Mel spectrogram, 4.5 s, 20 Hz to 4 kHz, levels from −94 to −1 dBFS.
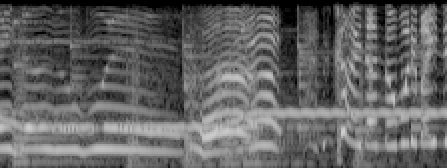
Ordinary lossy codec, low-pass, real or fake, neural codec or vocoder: none; 3.6 kHz; real; none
